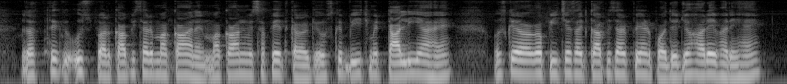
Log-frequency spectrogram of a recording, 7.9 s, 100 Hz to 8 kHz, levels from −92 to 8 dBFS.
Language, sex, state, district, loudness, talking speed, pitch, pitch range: Hindi, male, Chhattisgarh, Bilaspur, -24 LUFS, 235 wpm, 160 Hz, 150-170 Hz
